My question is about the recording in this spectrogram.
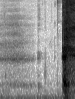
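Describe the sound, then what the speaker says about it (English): A single sudden sneeze bursting out loud and close at the end of a near-silent moment. "I meant to pause the video so you guys won't see me sneeze"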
